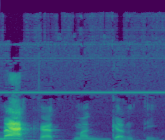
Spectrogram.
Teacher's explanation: Maha, the first syllable should be stressed because it is a noun.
